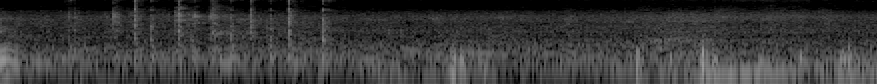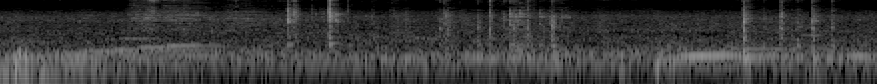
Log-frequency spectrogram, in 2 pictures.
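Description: Clicks from a Barcrest Rocky fruit machine's play buttons being pressed, in small bunches soon after the start, around four seconds in and again after five seconds. Underneath is a steady arcade hum with faint electronic tones from the machines.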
